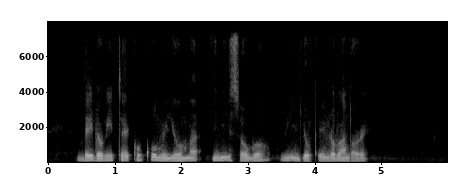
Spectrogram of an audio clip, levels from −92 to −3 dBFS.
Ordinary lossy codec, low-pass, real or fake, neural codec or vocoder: none; 7.2 kHz; fake; codec, 16 kHz, 1 kbps, FreqCodec, larger model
